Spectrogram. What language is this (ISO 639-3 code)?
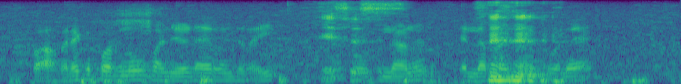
mal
